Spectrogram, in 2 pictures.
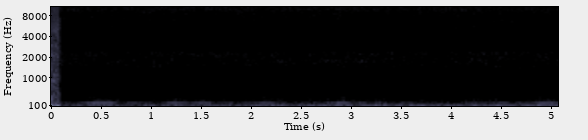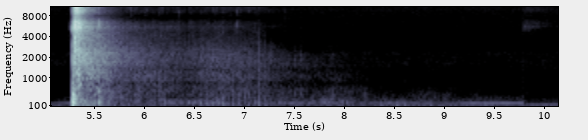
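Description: A shotgun firing a turkey load at a 40-yard pattern test outdoors: one sharp, loud blast midway through a quiet stretch with a low steady hum, followed by a rumbling echo that fades slowly.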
